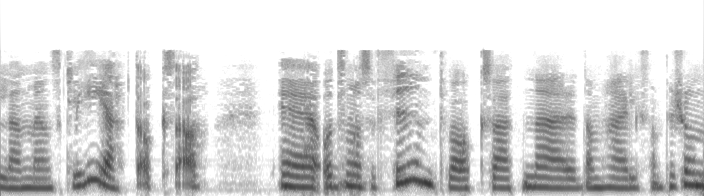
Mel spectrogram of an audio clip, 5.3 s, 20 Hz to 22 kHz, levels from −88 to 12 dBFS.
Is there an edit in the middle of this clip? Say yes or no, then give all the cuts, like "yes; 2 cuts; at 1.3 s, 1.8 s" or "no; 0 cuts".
yes; 1 cut; at 2.5 s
